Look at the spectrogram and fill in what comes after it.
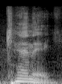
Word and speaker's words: Koenig: How do you pronounce Ryan's last name? – Koenig. – Koenig. K-O-E-N-I-G. – Koenig. – Koenig. – It means king in German.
